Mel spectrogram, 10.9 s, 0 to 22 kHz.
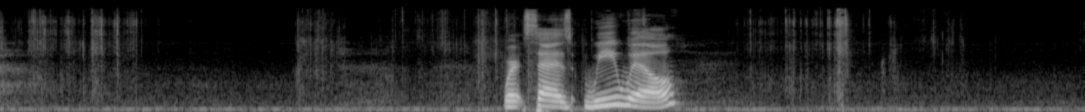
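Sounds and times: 
stiff water-damaged Bible pages crinkling as they are turned: 0.0 - 1.5, 2.9 - 5.9, 7.4 - 9.7
low steady hum: 0.0 - 10.8
speech: 5.0 - 6.9.

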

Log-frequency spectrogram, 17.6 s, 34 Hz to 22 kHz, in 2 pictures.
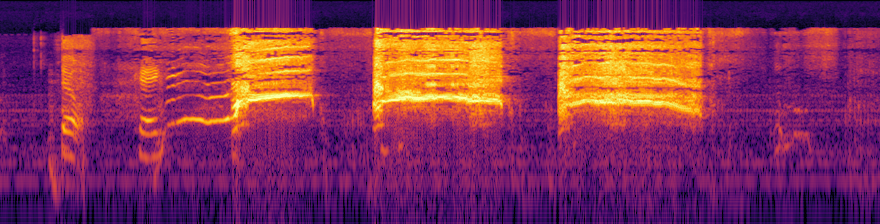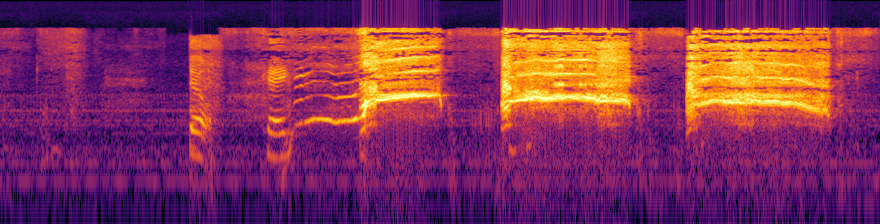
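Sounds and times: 
speech: 0.6 - 2.7
dog screaming like a human: 1.7 - 7.2, 11.8 - 17.4.

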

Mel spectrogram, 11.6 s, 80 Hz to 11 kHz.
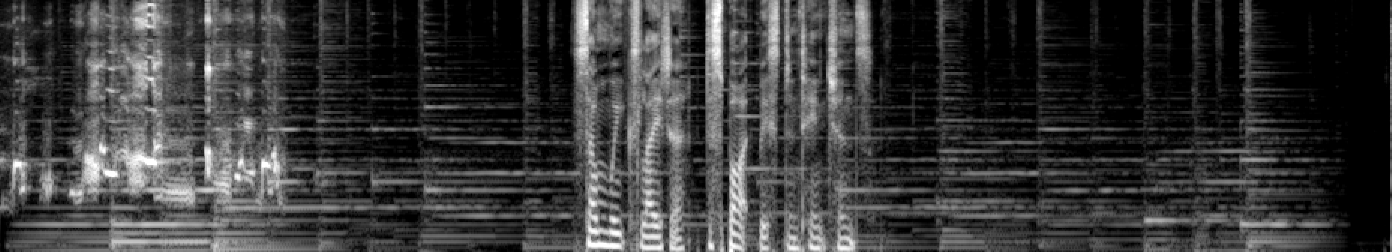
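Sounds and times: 
birds calling on a golf course: 0.0 - 2.6
speech: 4.8 - 7.4.

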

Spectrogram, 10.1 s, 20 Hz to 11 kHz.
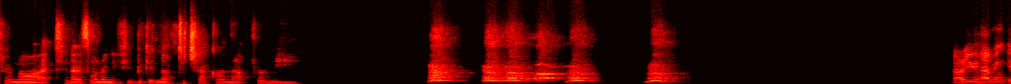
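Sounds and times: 
speech: 0.0 - 3.1, 9.5 - 10.1
badly behaved dog barking loudly: 4.3 - 7.0.

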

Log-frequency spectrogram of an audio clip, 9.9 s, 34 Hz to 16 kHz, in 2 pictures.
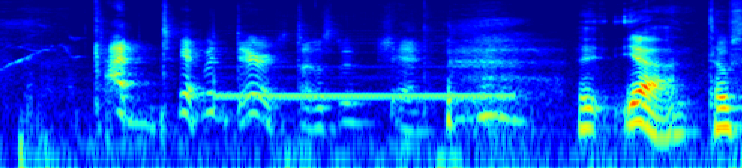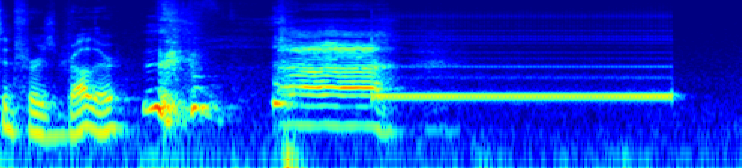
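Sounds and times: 
speech: 1.2 - 7.7
telephone tone signaling an incoming call: 1.4 - 3.1, 7.4 - 9.5.

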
